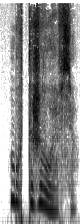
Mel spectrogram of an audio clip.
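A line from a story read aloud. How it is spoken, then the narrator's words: Whisper. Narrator (Russian): прошептала она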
